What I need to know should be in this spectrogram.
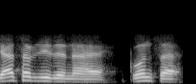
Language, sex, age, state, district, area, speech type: Hindi, male, 30-45, Bihar, Begusarai, rural, conversation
